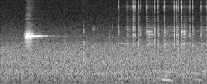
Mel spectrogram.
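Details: Ibex giving a single sharp, high-pitched whistle that cuts off quickly and fades, followed by quiet with faint soft ticking sounds near the end.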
